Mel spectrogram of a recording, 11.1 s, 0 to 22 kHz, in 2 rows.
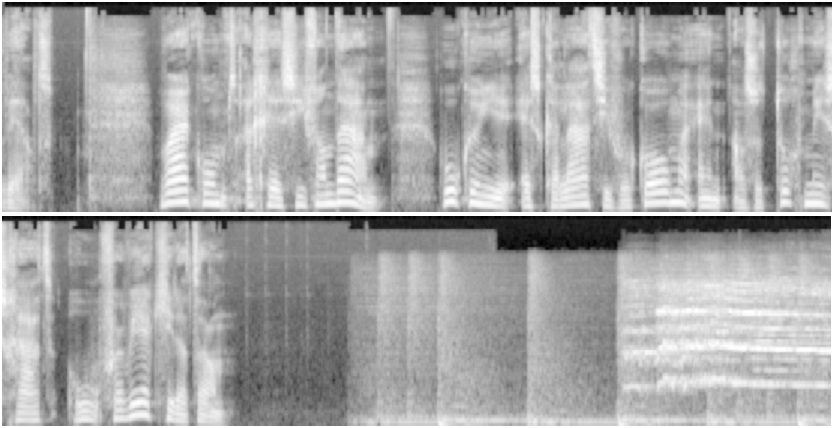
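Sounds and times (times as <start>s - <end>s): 
speech: 0.0s - 0.4s, 1.0s - 7.1s
rooster crowing: 9.6s - 11.0s.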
